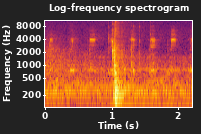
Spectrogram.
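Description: A clock's alarm button clicks once sharply.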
